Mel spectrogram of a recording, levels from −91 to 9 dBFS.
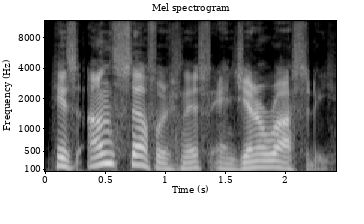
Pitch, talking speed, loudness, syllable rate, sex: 140 Hz, 100 wpm, -16 LUFS, 4.9 syllables/s, male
